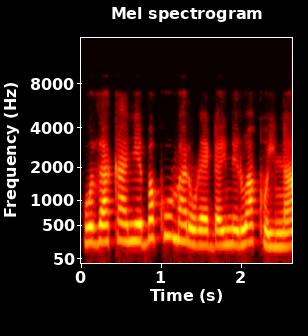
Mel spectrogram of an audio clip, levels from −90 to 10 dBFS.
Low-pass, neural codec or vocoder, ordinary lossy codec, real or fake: 7.2 kHz; codec, 16 kHz, 2 kbps, X-Codec, HuBERT features, trained on balanced general audio; Opus, 32 kbps; fake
